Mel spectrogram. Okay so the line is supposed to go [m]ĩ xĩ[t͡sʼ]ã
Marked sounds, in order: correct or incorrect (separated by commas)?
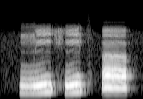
correct, correct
